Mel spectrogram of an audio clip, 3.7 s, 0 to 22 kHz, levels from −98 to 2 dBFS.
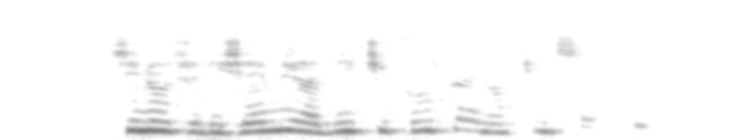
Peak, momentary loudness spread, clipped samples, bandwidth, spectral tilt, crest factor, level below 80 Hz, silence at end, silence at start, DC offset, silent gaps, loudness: -42 dBFS; 15 LU; under 0.1%; 7.6 kHz; -3 dB/octave; 16 dB; under -90 dBFS; 0.45 s; 0.55 s; under 0.1%; 2.98-3.17 s; -56 LUFS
